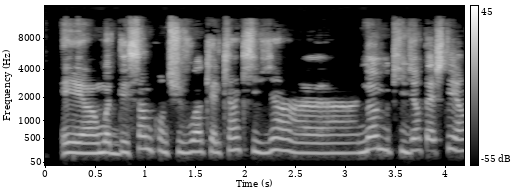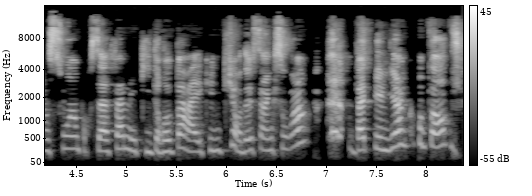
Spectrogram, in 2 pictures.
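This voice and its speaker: Fairly high for a woman, a plain, everyday voice, with ordinary pitch variation and a moderate pace. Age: 40s. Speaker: beautician running her own salon. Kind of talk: testimony.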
